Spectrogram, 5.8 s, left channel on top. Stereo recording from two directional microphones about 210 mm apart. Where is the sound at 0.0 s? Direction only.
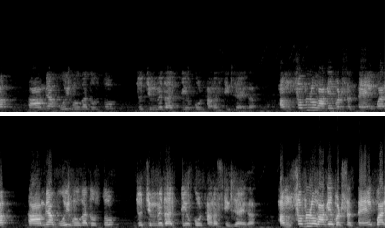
45° right (ahead or behind).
